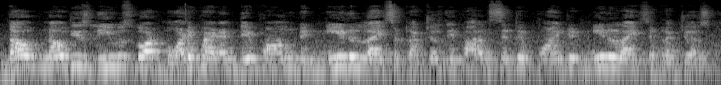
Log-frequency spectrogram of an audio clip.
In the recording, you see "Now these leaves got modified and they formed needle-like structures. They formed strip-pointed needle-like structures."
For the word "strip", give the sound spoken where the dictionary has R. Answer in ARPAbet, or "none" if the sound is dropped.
none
